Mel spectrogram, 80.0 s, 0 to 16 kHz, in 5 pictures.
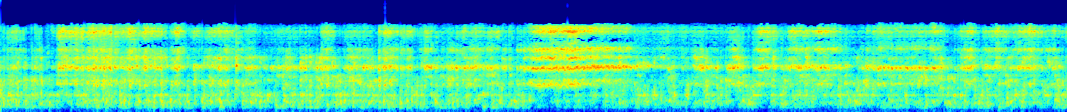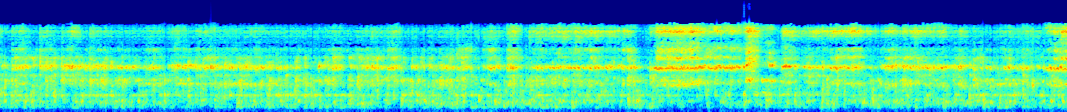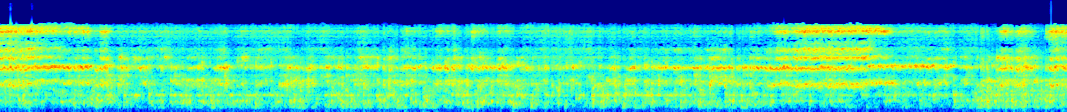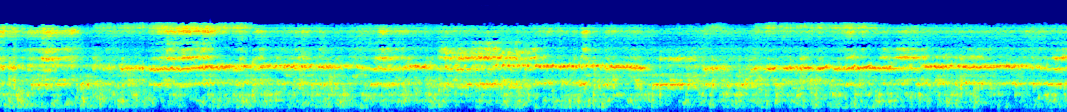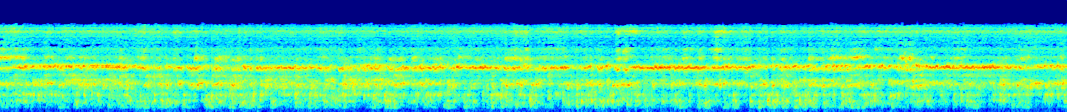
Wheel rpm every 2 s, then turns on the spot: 230, 230, 230, 230, 220, 230, 230, 230, 240, 230, 230, 230, 240, 240, 240, 230, 230, 230, 230, 230, 230, 230, 220, 230, 230, 220, 230, 220, 220, 230, 230, 230, 230, 230, 230, 230, 240, 230, 220, 230.
none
